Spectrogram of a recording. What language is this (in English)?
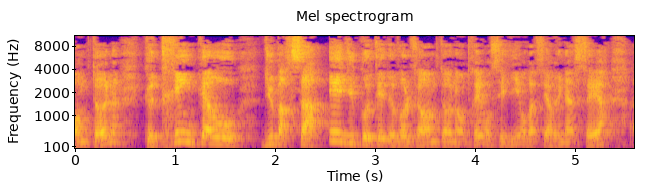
French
